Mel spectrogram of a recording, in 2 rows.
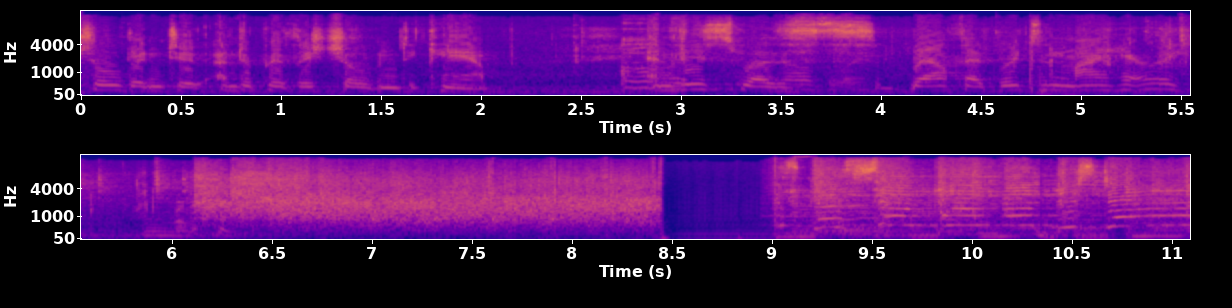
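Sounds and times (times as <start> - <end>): audience applauding: 6.0 - 8.5.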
